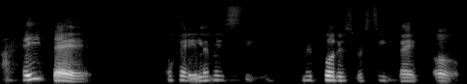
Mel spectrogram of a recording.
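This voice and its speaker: A woman's voice: fairly low pitch, normal speed, vocal fry, dark tone. Chatty woman greeting livestream viewers. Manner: chatty, greets viewers by name, calls them y'all. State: voice going hoarse. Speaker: livestream host. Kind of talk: casual livestream chat.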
